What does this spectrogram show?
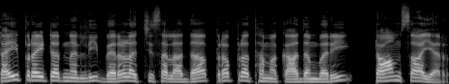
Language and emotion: Kannada, neutral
